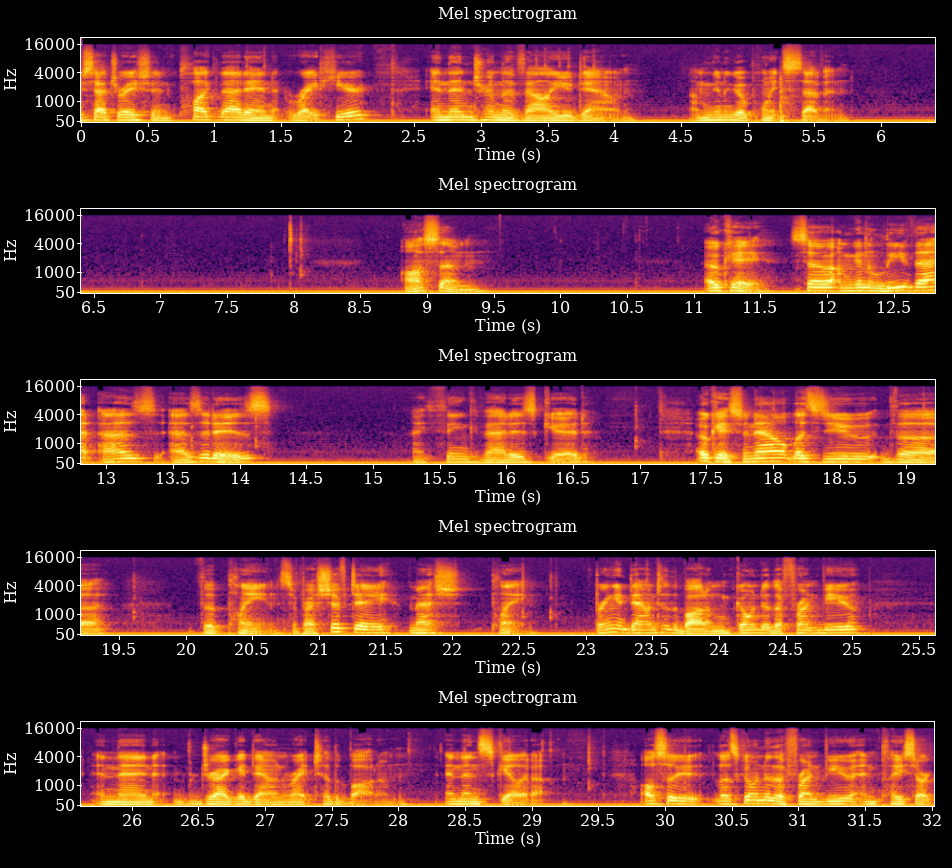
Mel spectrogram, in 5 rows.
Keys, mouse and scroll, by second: 1.5-3.0 drag, 3.0-5.8 middle drag, 18.0-19.2 drag, 19.2-20.9 middle drag, 20.9 shift+a, 22.6-24.2 middle drag, 23.0 g, 24.5 KP_1, 25.2 KP_5, 26.5-27.9 middle drag, 28.5 s, 29.5-31.1 middle drag, 31.0 KP_1.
